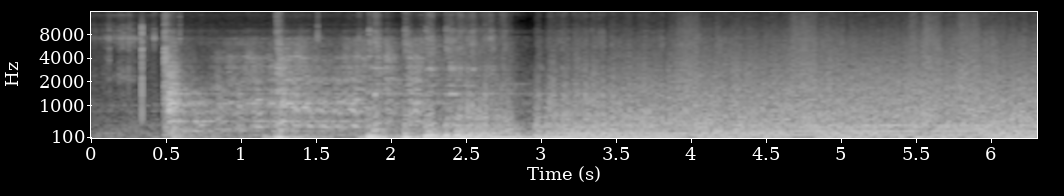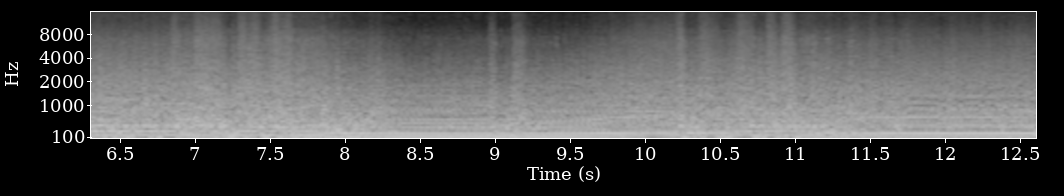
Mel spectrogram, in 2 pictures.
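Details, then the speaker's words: 1972 Chevrolet Chevelle V8 started after sitting five years: cranks, catches and races to a high rev that keeps climbing instead of returning to idle; throttle stuck open, fuel pump issue also pending. "good all right well the throttle stuck as you can probably tell anyway it runs as you guys could probably tell at home the throttle stuck which is not good"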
